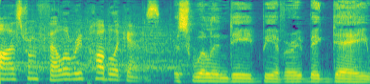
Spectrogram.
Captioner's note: applause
